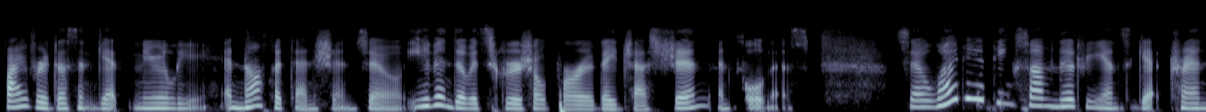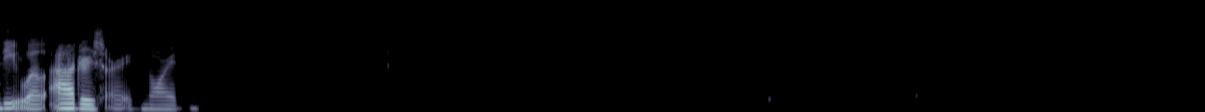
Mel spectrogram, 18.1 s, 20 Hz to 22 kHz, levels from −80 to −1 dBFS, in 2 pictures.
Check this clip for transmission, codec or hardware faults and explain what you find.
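Nothing here sounds wrong: the speech simply has the ordinary sound of a call, with the top end stopping around 8 kHz as the call codec leaves it and the deepest bass trimmed by the usual microphone processing.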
